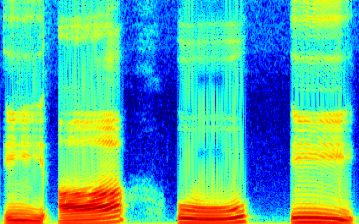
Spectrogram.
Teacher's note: ये तीनों हुरूफ मद्दा जोफ़े दहान यानी मुंह के खाली हिस्से से अदा होते हैं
